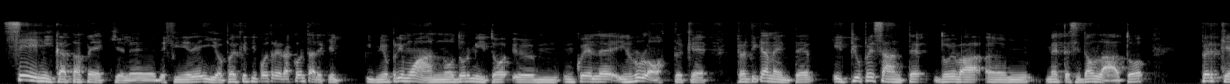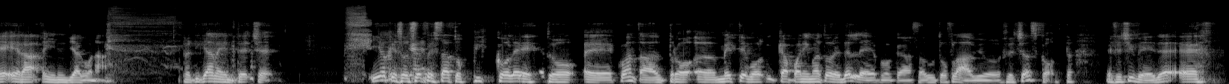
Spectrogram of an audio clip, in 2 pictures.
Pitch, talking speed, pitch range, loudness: 115 Hz, 150 wpm, 110-130 Hz, -20 LUFS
